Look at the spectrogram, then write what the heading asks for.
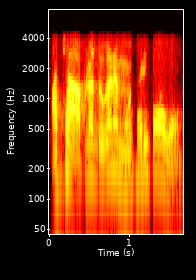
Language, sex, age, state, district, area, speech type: Bengali, male, 60+, West Bengal, Purulia, urban, conversation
